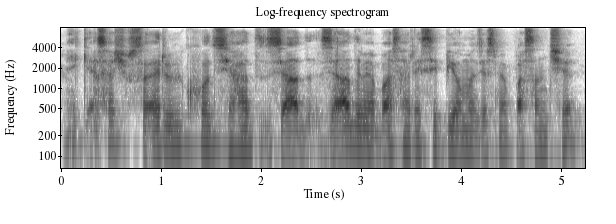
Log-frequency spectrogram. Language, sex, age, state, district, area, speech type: Kashmiri, male, 30-45, Jammu and Kashmir, Srinagar, urban, spontaneous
